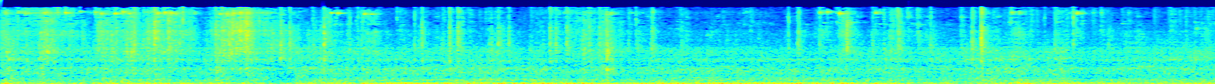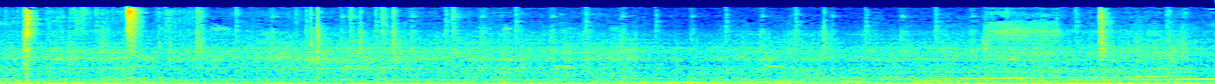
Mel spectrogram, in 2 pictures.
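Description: A bus engine rumbles steadily from inside the cabin.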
